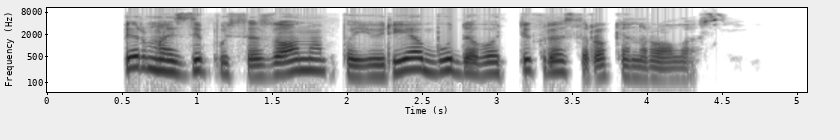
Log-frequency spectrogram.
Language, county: Lithuanian, Kaunas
